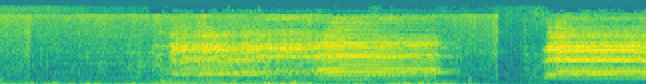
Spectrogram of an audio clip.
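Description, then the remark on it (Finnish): Many sheep at a pasture fence bleat loudly as children come to pet them, several wavering calls overlapping from about one second on, with a short pause before one more sustained bleat near the end; no one speaks. “Senja, Siina ja Satu juoksivat suoraan lammashaan aidalle, ja monta lammasta tuli siihen heti lasten rapsuteltaviksi.”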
